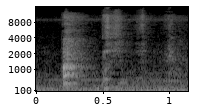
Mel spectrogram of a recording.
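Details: Simulated nursing demonstration of effective-cough teaching for an adult woman, given with a lung examination and deep-breathing exercise: on a count of three, one forceful deliberate cough and a softer second effort, meant to bring up sputum.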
